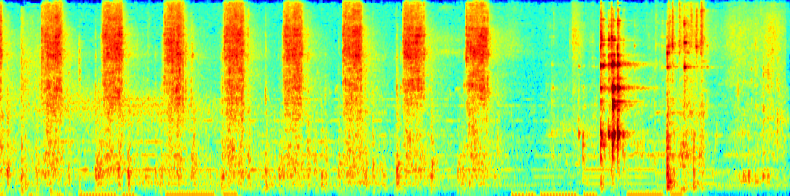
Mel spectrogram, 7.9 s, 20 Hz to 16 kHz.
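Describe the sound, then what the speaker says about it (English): A tool or 21mm socket turns counterclockwise to lower the spare tire on a 2013 Infiniti JX35, giving a series of rhythmic ratcheting rasps and scrapes, close and fairly quiet, with a metallic clink near the end. "Now you can either use the tool that's provided or a 21mm socket. And we'll turn it counterclockwise. That'll lower our tire down for us."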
